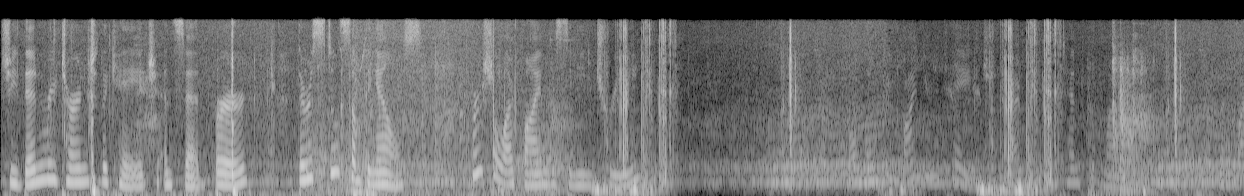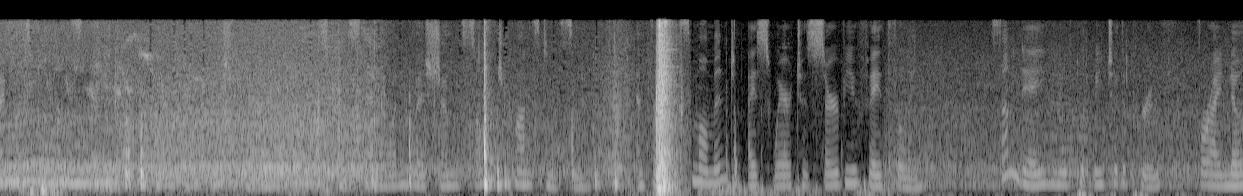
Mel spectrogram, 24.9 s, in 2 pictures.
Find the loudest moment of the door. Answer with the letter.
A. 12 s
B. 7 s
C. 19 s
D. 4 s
C.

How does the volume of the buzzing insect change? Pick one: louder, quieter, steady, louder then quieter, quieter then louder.
quieter.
